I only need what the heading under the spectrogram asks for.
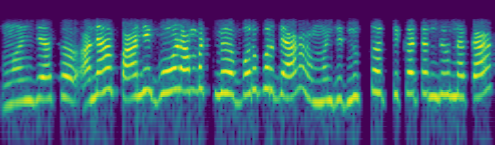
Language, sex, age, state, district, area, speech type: Marathi, female, 30-45, Maharashtra, Nanded, urban, conversation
